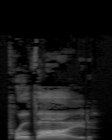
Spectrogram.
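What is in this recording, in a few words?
"provide", English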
